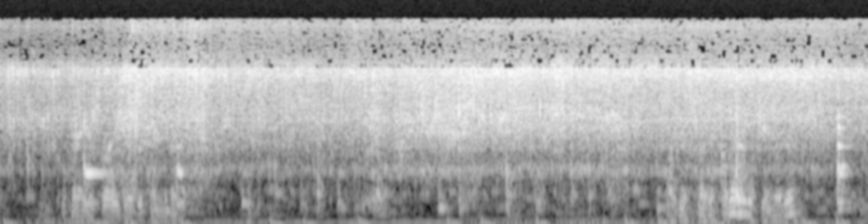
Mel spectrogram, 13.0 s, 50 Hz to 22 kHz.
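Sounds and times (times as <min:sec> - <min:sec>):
chicken sizzling in oil: 0:00.0 - 0:13.0
spatula scraping and knocking pot: 0:12.5 - 0:12.9.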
